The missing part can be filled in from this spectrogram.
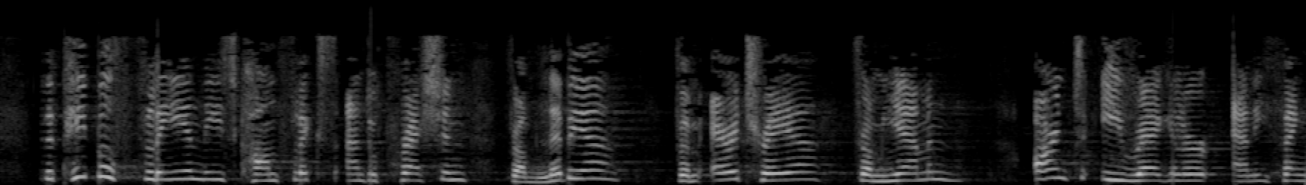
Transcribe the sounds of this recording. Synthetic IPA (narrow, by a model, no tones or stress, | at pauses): ðɨpʰipəlˠfliɪ̃nðiz̥kʰɑ̃ɱflɪk̚tsə̃nəpʰɹ̥ɛʃə̃nfɹʌ̃mlɪbiə | fɹʌ̃mɛɹɪtʰɹ̥eə | fɹʌ̃mjɛmə̃n | ɑɹntɪɹɛɡjl̩ˠə˞ɛniθɪ̃ŋ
